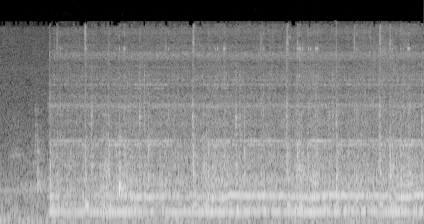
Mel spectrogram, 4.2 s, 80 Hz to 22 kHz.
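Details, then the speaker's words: Sailrite LSZ-1 sewing machine with new WorkerB motor, sewing fabric, pedal full down on low setting then speed turned up while moving: steady hum then smooth even buzz with fast regular stitching ticks; normal running. "See, I can speed it up as we go."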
